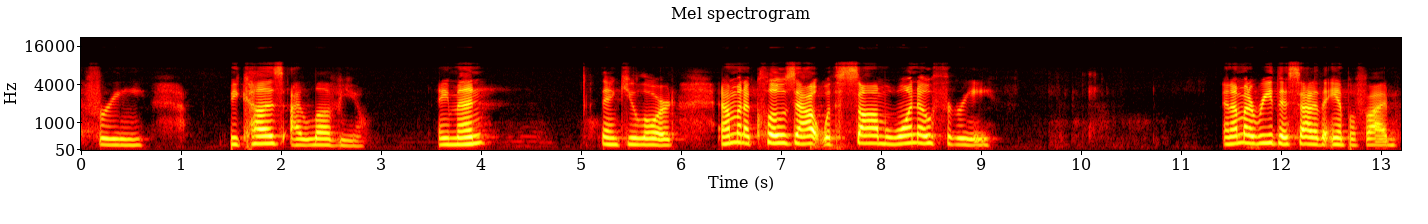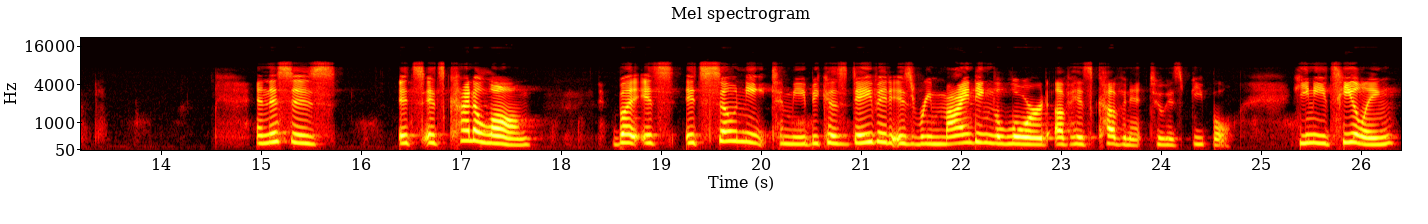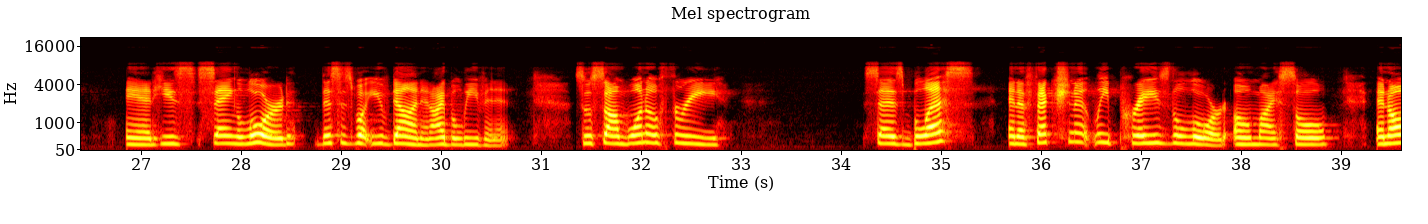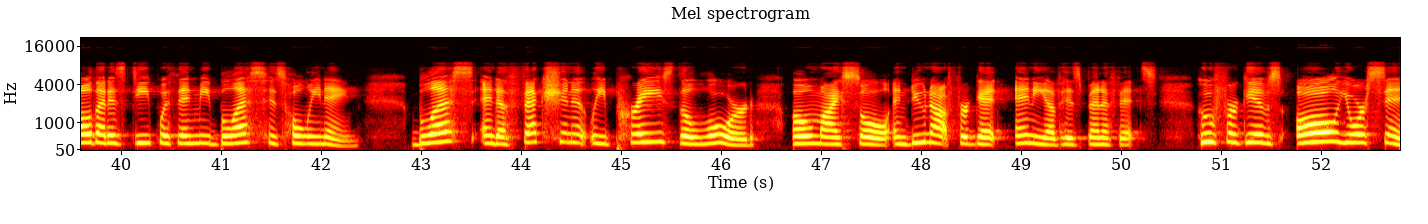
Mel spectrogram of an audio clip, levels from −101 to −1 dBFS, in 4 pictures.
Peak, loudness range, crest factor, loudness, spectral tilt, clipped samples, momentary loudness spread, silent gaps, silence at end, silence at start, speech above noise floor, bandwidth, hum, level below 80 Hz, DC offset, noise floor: 0 dBFS; 6 LU; 20 dB; -19 LUFS; -3 dB/octave; under 0.1%; 14 LU; none; 0 s; 0.2 s; 62 dB; 9 kHz; none; -70 dBFS; under 0.1%; -81 dBFS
